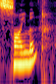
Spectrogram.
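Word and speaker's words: CIMON: And it's called Simon. That's Crew... Interactive Mobile Companion. Simon's in there somewhere, but it's a soft C at the start. And Simon with a C.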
